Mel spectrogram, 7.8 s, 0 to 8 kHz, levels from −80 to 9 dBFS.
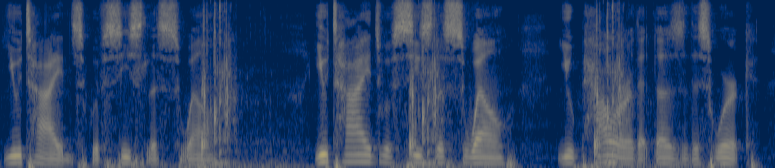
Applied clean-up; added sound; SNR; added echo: none; Splash, splatter; 9 dB; none.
